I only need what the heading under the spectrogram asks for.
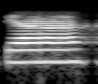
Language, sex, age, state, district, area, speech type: Assamese, female, 45-60, Assam, Charaideo, urban, conversation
